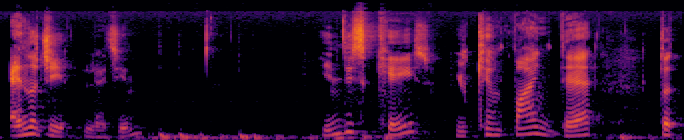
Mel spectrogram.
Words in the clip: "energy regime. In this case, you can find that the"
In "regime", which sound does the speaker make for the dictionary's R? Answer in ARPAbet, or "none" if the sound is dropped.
L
